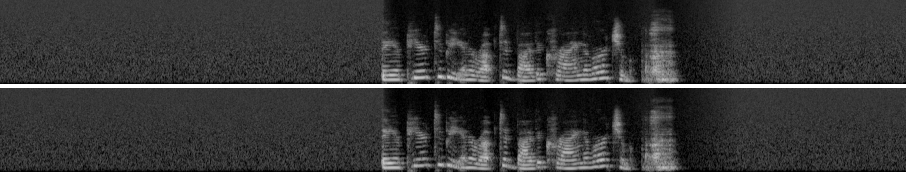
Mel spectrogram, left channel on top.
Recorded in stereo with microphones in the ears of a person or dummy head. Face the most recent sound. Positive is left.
turn(degrees=10)  # may be behind; listen again after turning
